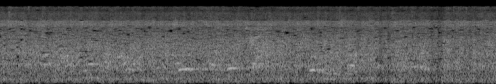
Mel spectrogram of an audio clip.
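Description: Heavy rain falling steadily onto flooded ground, an even, unbroken hiss of water.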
